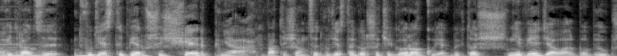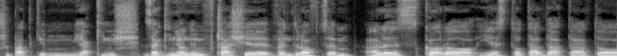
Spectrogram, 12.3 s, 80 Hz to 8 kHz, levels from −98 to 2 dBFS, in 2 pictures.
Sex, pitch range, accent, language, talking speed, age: male, 95-120 Hz, native, Polish, 120 wpm, 40-59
